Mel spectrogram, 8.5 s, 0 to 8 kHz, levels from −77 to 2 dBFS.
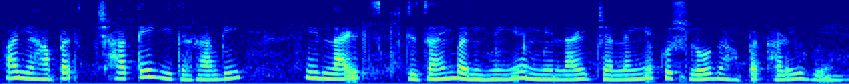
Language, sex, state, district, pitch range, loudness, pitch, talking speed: Hindi, female, Bihar, Sitamarhi, 170-205 Hz, -36 LUFS, 180 Hz, 185 wpm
